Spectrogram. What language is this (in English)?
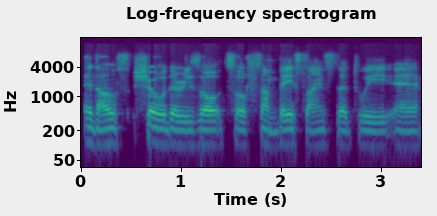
Hebrew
